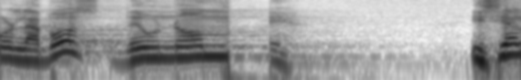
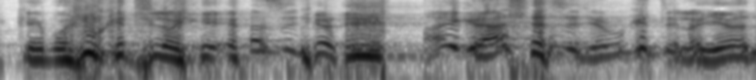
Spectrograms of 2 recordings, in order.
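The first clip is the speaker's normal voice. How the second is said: mock relieved crowd; 6 semitones higher, 7 dB louder than usual. Congregation joking they're glad he leaves.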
